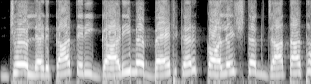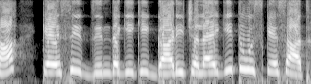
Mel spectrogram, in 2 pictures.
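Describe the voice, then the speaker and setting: A stern middle-aged mother from a cartoon moral tale, acted by a female narrator. Her voice is high and forceful, scolding with scornful, emphatic questions. The sound is dry and close. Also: moderate pace, dry recording, lightly acted.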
